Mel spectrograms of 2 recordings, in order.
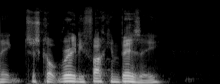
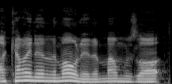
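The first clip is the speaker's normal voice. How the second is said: normal talking voice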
